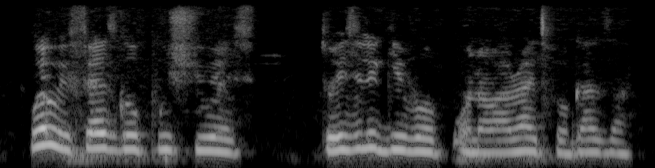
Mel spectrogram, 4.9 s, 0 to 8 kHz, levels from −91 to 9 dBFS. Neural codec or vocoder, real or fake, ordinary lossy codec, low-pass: none; real; none; 7.2 kHz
